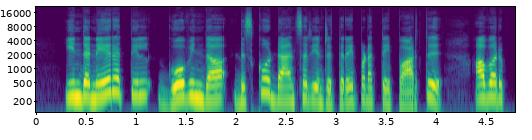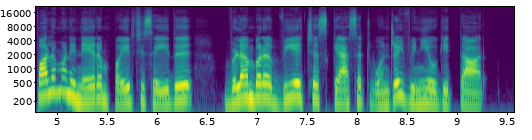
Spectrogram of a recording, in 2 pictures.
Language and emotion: Tamil, neutral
